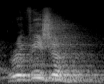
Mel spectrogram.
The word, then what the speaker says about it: revision: just before it clear also like revision so is suffix so I stress V which comes directly before right or also sh like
